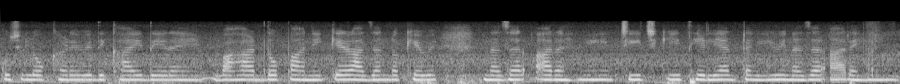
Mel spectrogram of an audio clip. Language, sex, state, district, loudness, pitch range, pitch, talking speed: Hindi, female, Madhya Pradesh, Dhar, -11 LUFS, 210-220 Hz, 215 Hz, 180 wpm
